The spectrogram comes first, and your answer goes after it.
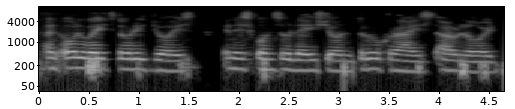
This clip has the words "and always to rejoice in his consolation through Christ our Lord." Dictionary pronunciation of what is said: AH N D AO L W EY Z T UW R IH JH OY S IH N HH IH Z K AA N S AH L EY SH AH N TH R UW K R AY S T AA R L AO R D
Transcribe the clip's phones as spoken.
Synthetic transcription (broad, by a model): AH N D AO L W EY S T UW R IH JH OY S IH N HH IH S K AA N S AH L EY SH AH N T R UW K R AY S T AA W L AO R D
